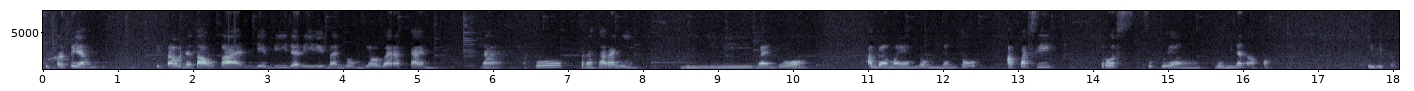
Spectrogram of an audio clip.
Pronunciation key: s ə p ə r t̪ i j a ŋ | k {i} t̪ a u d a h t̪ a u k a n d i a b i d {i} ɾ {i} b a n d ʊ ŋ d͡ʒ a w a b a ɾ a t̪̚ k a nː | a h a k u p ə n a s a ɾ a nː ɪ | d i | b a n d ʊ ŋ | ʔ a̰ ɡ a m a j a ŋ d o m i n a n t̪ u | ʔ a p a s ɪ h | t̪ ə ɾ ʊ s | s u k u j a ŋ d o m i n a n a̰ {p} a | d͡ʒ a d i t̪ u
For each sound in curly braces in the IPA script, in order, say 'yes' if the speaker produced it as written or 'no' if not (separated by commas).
yes, no, yes, yes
